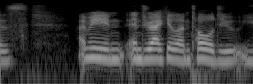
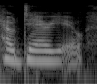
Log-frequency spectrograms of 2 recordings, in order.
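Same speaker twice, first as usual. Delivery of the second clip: mock ironic, sarcastic indignation. Acting out a reply to a history spoiler: sarcastic outrage. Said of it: "I would probably sarcastically be like".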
